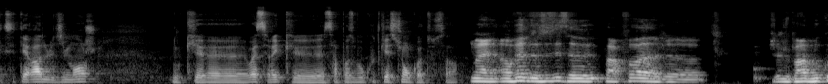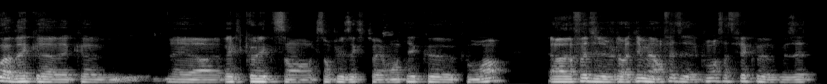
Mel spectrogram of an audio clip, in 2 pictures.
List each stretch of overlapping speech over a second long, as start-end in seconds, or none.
none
